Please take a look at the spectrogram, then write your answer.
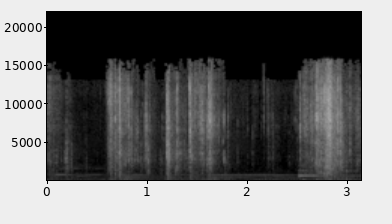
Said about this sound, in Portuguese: vou até pegar minha Bíblia aqui, que está do lado. Eu estou com o versículo aberto, mas eu gosto sempre de ter a Bíblia impressa aqui do meu lado. Nada substitui a Bíblia impressa. Jeremias... Como eu amo do barulho das folhas, né? Folheando-as.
